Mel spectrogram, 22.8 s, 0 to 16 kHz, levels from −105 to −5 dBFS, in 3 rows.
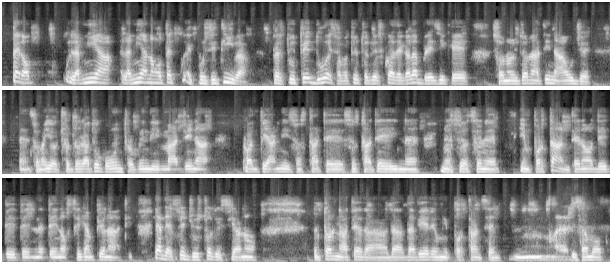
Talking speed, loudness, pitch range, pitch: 160 wpm, -13 LUFS, 115-140 Hz, 120 Hz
